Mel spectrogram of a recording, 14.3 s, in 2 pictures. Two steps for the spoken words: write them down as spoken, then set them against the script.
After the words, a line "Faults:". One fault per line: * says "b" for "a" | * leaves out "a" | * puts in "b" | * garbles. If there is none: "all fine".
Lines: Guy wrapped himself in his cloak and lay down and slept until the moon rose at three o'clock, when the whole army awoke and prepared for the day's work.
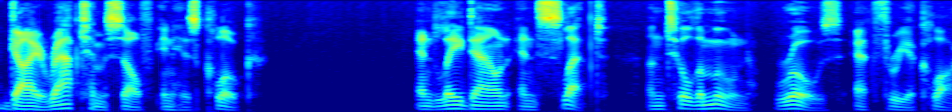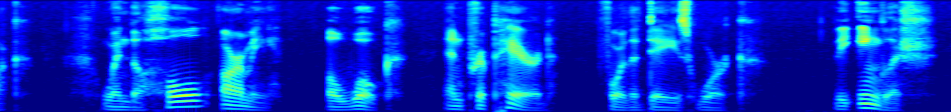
Guy wrapped himself in his cloak and lay down and slept until the moon rose at three o'clock, when the whole army awoke and prepared for the day's work. The English
Faults:
* puts in "The English"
